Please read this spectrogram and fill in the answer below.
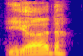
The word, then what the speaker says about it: Yod: It's spelled Y-O-D, so we might be tempted to say Yod or Yod, but from what I could look up and tell, it's pronounced Yud.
